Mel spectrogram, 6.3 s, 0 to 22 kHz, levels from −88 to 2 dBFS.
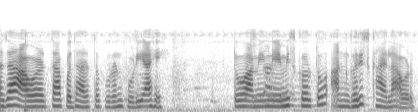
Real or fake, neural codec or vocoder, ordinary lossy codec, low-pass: real; none; none; none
